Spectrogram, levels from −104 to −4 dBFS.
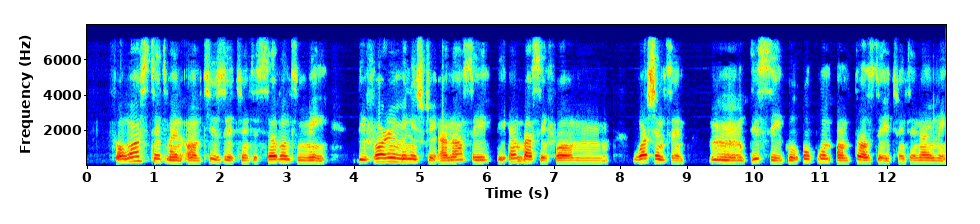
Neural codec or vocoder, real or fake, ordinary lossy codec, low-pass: vocoder, 22.05 kHz, 80 mel bands, HiFi-GAN; fake; MP3, 64 kbps; 7.2 kHz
